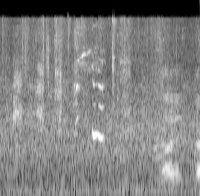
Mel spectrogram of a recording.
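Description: A small dog giving a few short, high whimpering yips, about a second in.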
